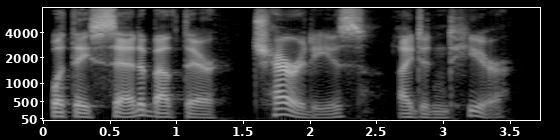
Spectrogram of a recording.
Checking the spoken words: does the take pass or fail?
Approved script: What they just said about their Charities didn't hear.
fail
